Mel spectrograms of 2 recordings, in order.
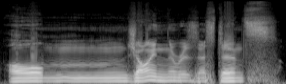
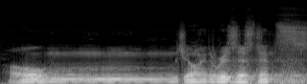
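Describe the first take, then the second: First: It is said in his ordinary voice. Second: It is said in a put-on special voice.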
